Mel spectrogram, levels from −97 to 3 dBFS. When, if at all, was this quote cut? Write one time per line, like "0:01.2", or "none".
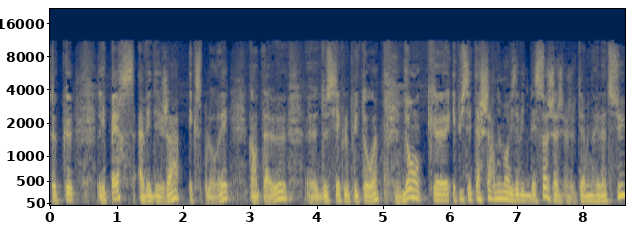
none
